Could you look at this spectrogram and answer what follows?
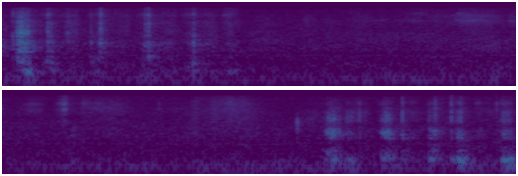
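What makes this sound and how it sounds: A wooden stylus scratches lines at the base of a vase drawn on a flat black-coated scratch art card. Short, dry, scratchy strokes come in bursts at the start and again near the end, each with a faint mid-pitched rasp and a little high hiss. A quiet, steady low rumble fills the gap between them.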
